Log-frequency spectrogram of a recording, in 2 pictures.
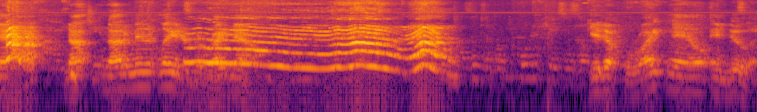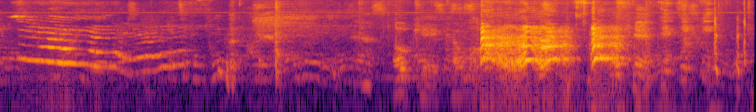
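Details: Audi, a female Afghan hound who wants her cookie right now, answers with long wavering howl-like whines that rise and fall in pitch, mixed with a person's voice urging her on.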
